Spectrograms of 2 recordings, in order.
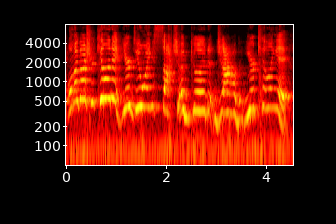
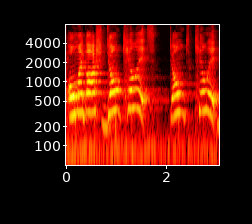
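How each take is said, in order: First: High, bright cheering praise, quick at first; enthusiastic praise. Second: Louder, higher urgent plea to spare the bug; alarmed plea. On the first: Cheering on someone doing well, gushing excitedly. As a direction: gush like a proud cheerleader. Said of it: "You can say". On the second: Pleading for a bug's life, alarmed and loud. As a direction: beg them not to squash it. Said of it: "Or you can say". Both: Shown as a demonstration.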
